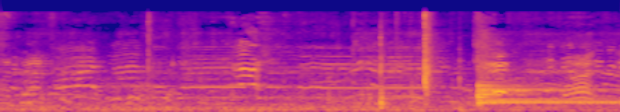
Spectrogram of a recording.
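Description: Voices calling and chanting in a sing-song way. A sharp pop comes a little past four seconds in, then a long held note starts near the end.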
